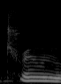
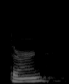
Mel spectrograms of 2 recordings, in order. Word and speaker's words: Troon: It's Troon Law, the second last sentence, as opposed to Thurn. Oh, thank you. No problem. And I think I told you, I called them up and they are pronounced Troon, so we can put that to bed.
